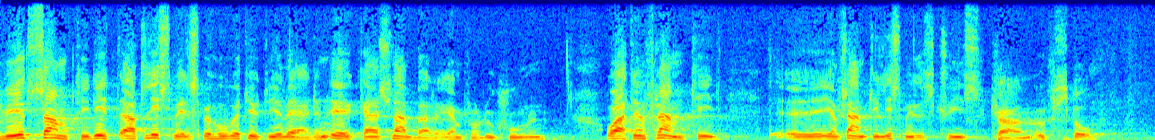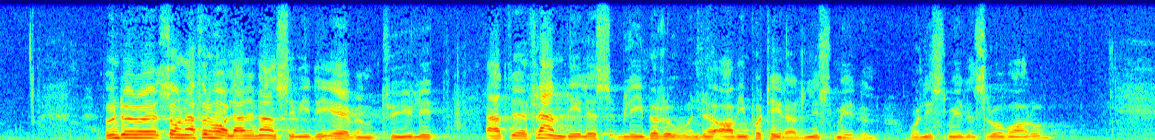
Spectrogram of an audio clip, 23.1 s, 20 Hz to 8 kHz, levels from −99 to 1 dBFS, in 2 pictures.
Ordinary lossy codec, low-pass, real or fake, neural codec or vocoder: none; none; real; none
